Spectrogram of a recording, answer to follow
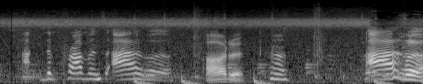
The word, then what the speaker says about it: Ağrı: I think it's not only me that it's so difficult to pronounce this R, like Aare. Can you say Aare? R. The province Aare. Ağrı. Aare. Ağrı.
